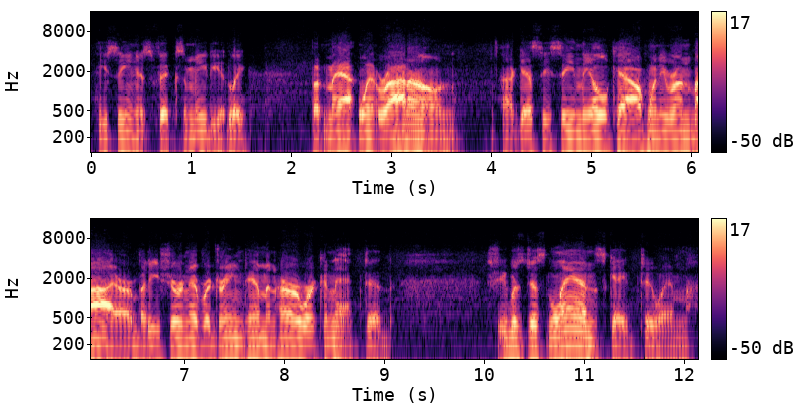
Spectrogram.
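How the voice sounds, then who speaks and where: A man's voice: on the low side, pushed and bright. A man reading a novel aloud as a first-person storyteller, with folksy rural phrasing, on a dull recording. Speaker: audiobook reader.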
